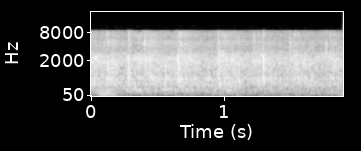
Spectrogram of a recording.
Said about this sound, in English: If you're here, yeah, we can clap for that. That's I'm going to run around while you clap, all right?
